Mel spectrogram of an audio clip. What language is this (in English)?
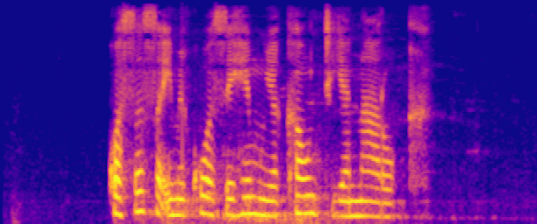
Swahili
